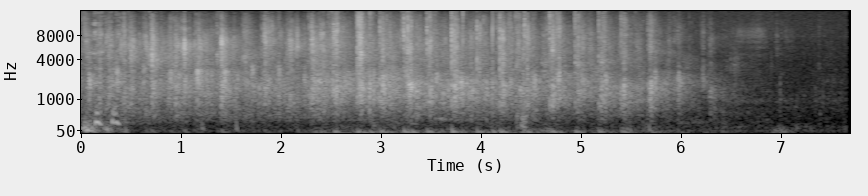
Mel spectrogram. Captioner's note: applause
